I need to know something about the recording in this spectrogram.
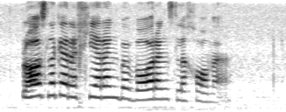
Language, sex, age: Afrikaans, female, 19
